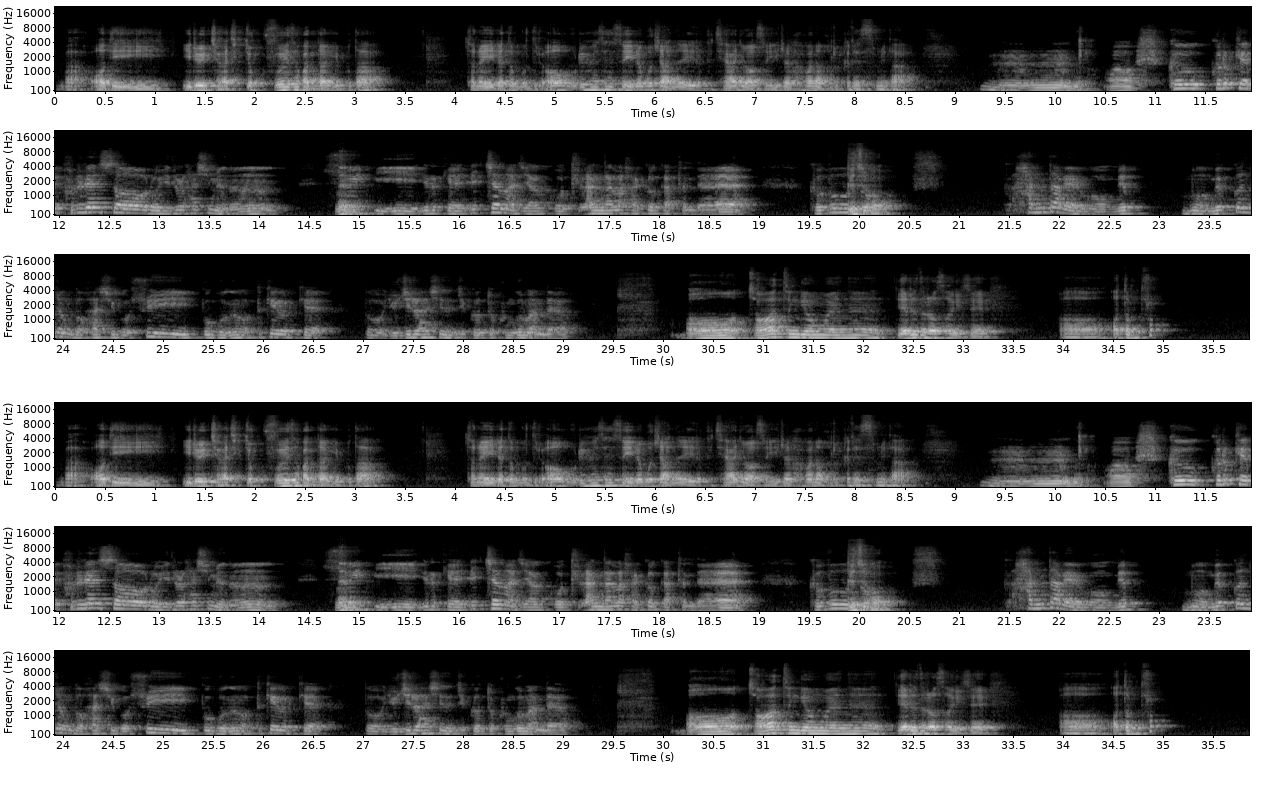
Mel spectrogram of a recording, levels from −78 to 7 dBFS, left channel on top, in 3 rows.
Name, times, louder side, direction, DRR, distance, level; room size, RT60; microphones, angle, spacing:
voice 1, 0.0-3.2 4.1-8.5 10.2-10.3 14.8-15.1 19.9-20.2 29.5-29.8 30.1-33.2 34.0-34.9, right 1 dB, 10° right, 4 dB, 2.9 m, -22 dB
voice 2, 9.2-14.2 14.7-18.9 19.5-20.3 20.6-20.8 21.5-22.8 23.2-26.6 27.0-29.1, right 1 dB, 35° right, 3 dB, 2.6 m, -27 dB
20.0 x 10.5 x 4.4 m, 0.38 s
head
